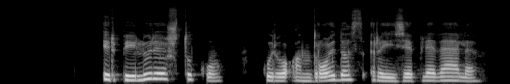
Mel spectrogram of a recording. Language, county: Lithuanian, Vilnius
